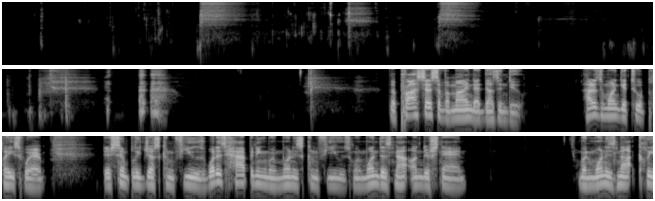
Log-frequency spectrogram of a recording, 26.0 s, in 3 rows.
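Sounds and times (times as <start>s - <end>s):
person taking a drink of water: 0.4s - 5.2s
speech: 13.8s - 15.7s, 16.4s - 23.6s, 25.0s - 26.0s.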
